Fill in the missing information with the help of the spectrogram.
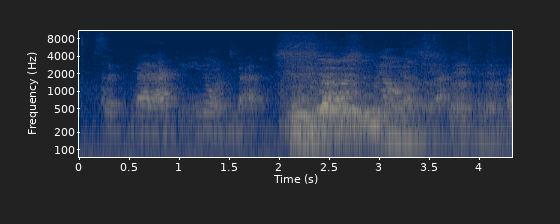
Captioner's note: laughter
